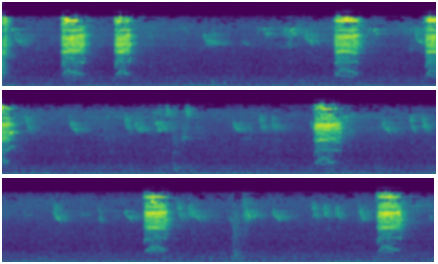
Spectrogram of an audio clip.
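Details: Strange squeaking of a red squirrel: rough, scratchy squeaks often paired, around ten bursts spread over the stretch at irregular gaps, with quiet high chirps lingering underneath.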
